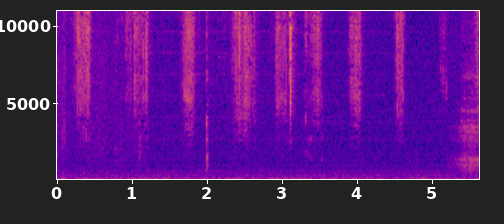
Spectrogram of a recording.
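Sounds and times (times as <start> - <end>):
scissors cutting off hair in a hotel room: 0.2 - 4.7.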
